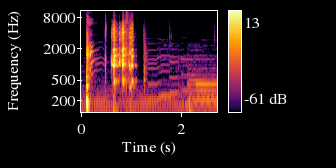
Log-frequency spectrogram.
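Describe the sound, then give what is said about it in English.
A goose honks: one short nasal call, then a quick cluster of loud, raspy honks, followed by quiet lingering tones. No one speaks. “Or sorry, what the honk?”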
